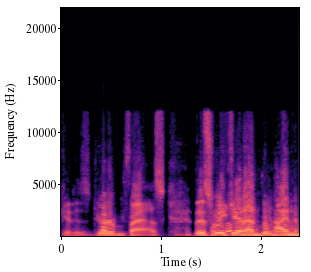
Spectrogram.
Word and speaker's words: Germfask: the show yeah no there's no hard G in germ fask it is germ fask this weekend I'm behind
